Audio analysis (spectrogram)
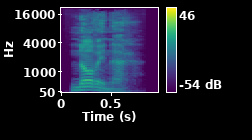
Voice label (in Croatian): "novinar", Croatian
